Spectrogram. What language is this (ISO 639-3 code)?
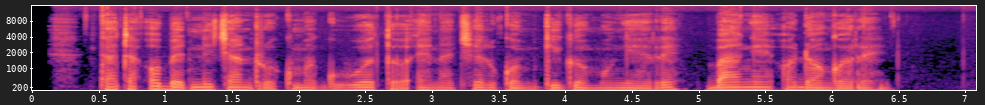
luo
